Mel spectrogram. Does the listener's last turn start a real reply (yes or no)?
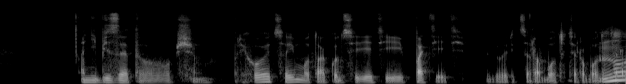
yes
